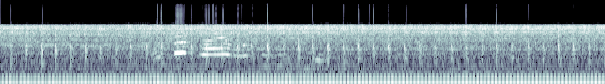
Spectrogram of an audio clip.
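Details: UAZ Patriot pulling away gently in first gear: steady clacking about three per second over the engine drone from the driveshaft; worn universal joint cross with play.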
